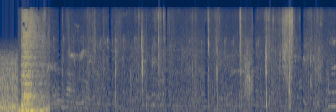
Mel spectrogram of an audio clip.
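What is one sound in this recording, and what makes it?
Footsteps crunch on dry dirt outdoors.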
